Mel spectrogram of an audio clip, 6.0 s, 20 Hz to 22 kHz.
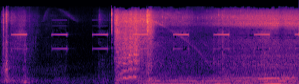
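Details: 2005 BMW E46 325Ci with code 2766/P1315 intake cam sensor signal: chimes, engine cranks and catches with a brief uneven stumble (hiccup) before settling to steady idle; cause was mechanically incorrect camshaft timing, stumble gone with cam sensor unplugged.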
